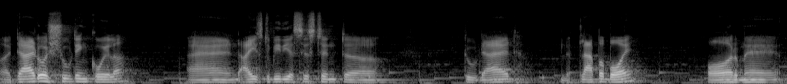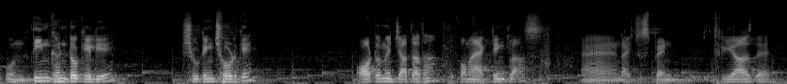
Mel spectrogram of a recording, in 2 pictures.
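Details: Adult man; Normal conversational speech.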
